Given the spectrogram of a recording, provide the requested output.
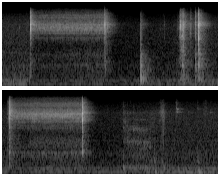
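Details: Kodak Retina IIIc after shutter service for sticky shutter, one-second speed: crisp click opens, steady buzzing whir about one second, then clean close; times evenly, possibly slightly fast, pending speed test.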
